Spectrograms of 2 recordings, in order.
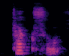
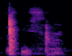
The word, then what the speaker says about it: Tucson: Anyway, it's like somebody calling Tucson Tucson. But you know what? I would never correct them because that's the correct way. That is the indigenous pronunciation. Tucson, not Tucson.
